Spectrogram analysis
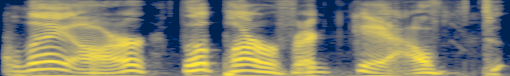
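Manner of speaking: slow, exaggerated cheesy ad voice; mocking own ad read. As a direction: parody your own clumsy read. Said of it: "mocking my own voice".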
